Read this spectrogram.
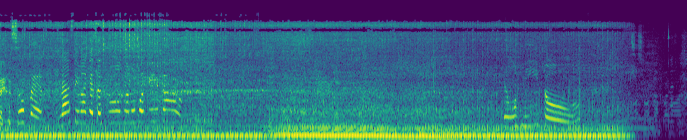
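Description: An ATV engine idles and rumbles close by.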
